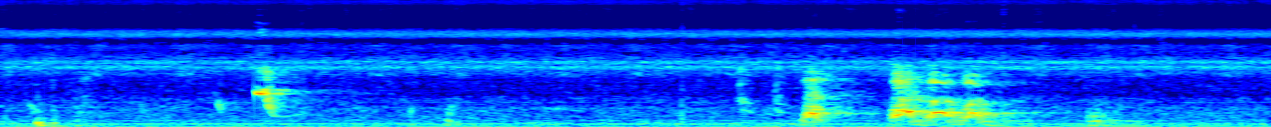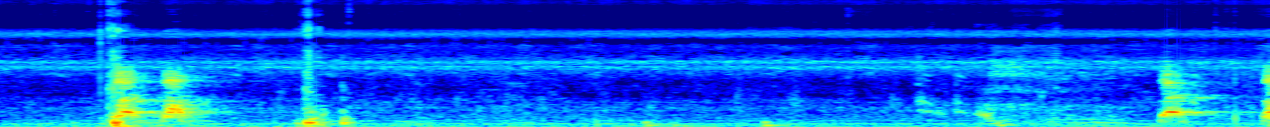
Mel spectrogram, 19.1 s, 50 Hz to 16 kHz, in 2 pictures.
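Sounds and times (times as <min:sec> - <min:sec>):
dog barking: 0:01.9 - 0:02.4, 0:06.0 - 0:08.3, 0:10.4 - 0:11.3, 0:18.2 - 0:19.0.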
